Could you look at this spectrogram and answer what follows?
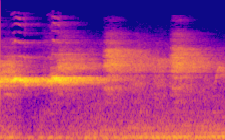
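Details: Greater green leafbird song for encouraging a reluctant singer: two high sharp whistled notes, then softer buzzy trailing sounds.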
